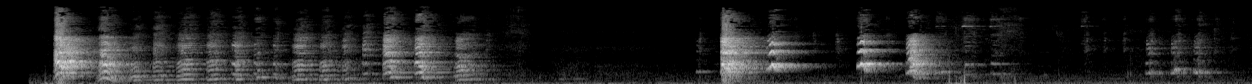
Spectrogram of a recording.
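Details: Dog barking in two bursts of rapid, ringing barks, the first about seven in a row and the second about four after a quiet gap, then softer short yelps near the end.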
